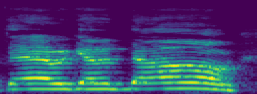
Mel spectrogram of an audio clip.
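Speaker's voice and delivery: put-on a young boy proudly telling his dad; excited kid. Young son shows his dad the new dog, lightly voiced kid.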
